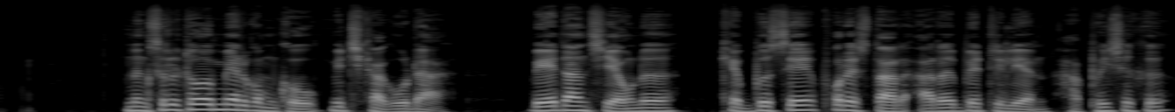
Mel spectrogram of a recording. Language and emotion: Bodo, neutral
